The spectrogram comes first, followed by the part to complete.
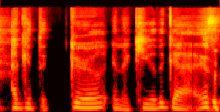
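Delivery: put-on raspy voice. Quoting a Robot Chicken bit: Keanu Reeves impression. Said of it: "I could do it now 'cause I have a raspy voice".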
